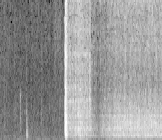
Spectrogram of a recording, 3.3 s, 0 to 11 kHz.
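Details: 1989 Suzuki 30hp three-cylinder two-stroke outboard, after fixing the misfire and popping by replacing the bad crankshaft seal and fuel pump: a couple of clicks, then it catches into a smooth, even idle with no popping or missing.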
